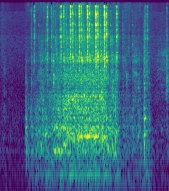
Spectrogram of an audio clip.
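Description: A sewing machine kicks in and stitches forward along a curtain's lining, a near, busy motor whir with fast needle ticking that builds, holds for about two seconds, then trails off into a few softer clicks.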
